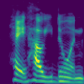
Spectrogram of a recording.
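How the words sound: It is a quick, casual passing greeting.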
